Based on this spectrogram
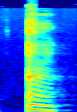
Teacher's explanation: So it's basically I, but with a vibration in the nose.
